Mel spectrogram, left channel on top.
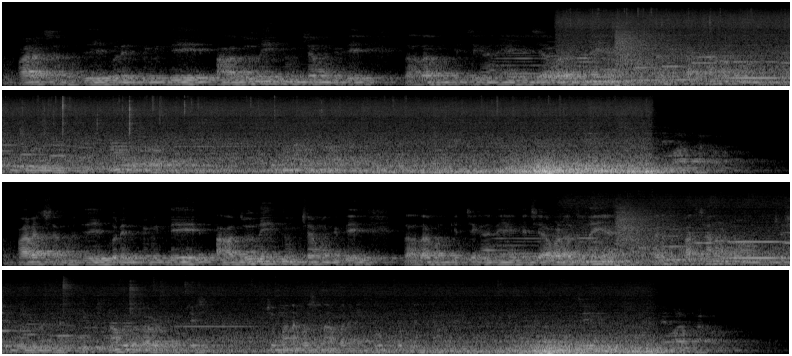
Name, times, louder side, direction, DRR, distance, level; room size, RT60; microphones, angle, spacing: voice 1, 0.2-6.2 6.5-10.0 10.4-12.3, equal, 75° right, 1 dB, 0.6 m, -35 dB
Wind instrument woodwind instrument, 4.9-10.5, equal, 65° left, 1.1 m, -41 dB
sound 1, 5.5-14.4, left 3 dB, 90° left, 0.4 m, -34 dB
sound 2, 6.1-7.8, left 1 dB, 25° left, 0.5 m, -44 dB
voice 2, 13.4-15.1, equal, 25° right, -5 dB, 0.8 m, -40 dB
5.7 x 2.4 x 2.2 m, 1.5 s
head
